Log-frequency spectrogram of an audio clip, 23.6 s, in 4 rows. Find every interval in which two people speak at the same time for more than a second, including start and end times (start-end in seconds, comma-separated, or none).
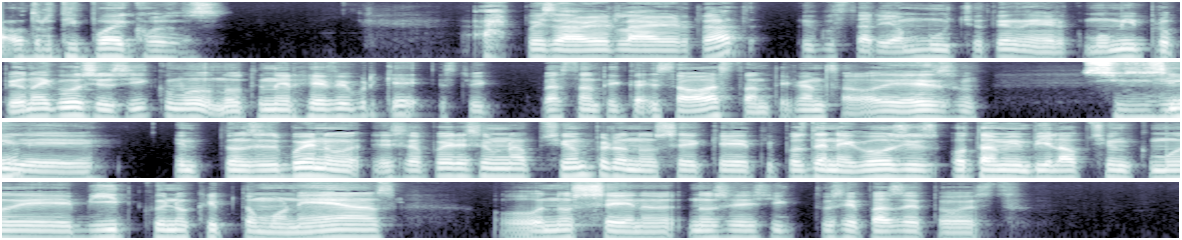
none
